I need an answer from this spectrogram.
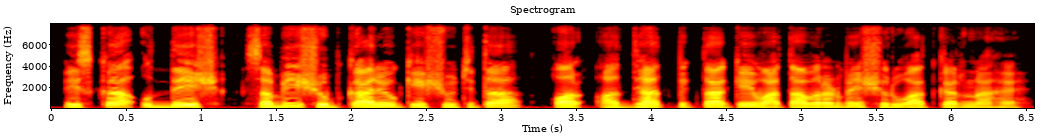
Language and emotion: Hindi, neutral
